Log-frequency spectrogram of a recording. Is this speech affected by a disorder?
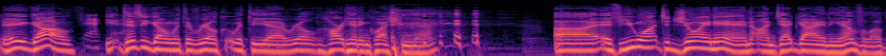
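No.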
